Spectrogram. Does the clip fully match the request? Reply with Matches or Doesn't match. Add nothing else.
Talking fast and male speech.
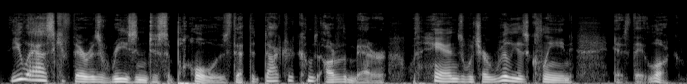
Matches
